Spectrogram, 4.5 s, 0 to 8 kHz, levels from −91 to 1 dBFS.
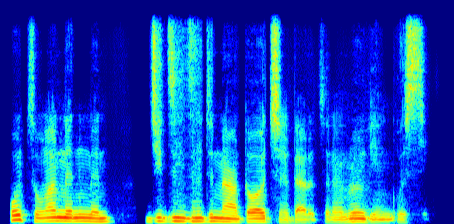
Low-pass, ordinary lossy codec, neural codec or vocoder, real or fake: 7.2 kHz; none; codec, 16 kHz, 0.5 kbps, X-Codec, HuBERT features, trained on balanced general audio; fake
